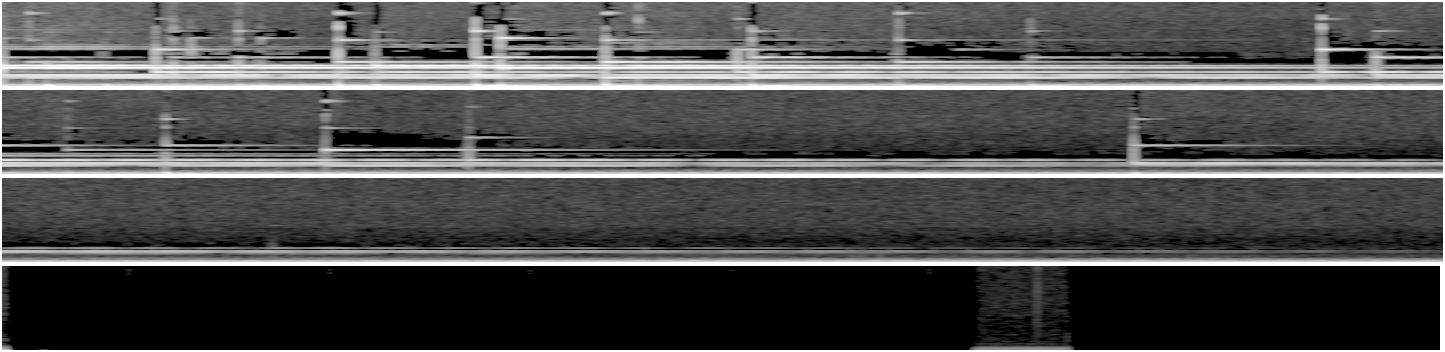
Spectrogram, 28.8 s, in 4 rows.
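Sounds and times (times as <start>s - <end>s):
chime: 0.0s - 20.6s.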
